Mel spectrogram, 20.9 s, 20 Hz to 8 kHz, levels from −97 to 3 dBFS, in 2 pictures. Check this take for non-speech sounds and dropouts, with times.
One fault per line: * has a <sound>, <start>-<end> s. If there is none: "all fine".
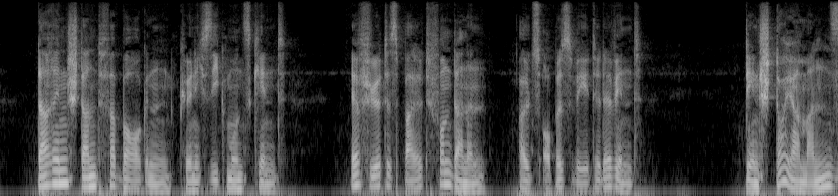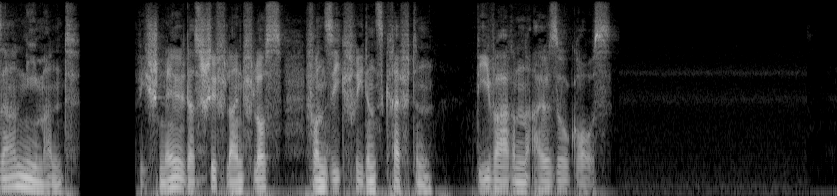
all fine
